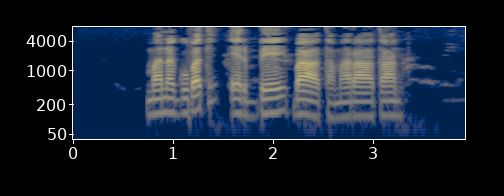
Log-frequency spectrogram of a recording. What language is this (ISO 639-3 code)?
orm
